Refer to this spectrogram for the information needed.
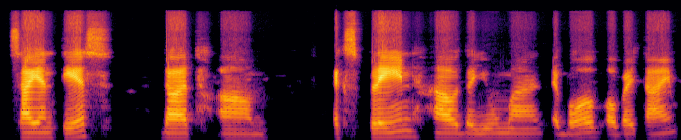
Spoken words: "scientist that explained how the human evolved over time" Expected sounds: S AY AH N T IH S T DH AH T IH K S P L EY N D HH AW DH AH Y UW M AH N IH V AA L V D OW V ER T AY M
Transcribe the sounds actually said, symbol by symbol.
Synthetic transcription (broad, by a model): S AY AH N T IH S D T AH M IH K S P L EY N D HH AW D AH Y UW M AH N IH B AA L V OW V ER T AY M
